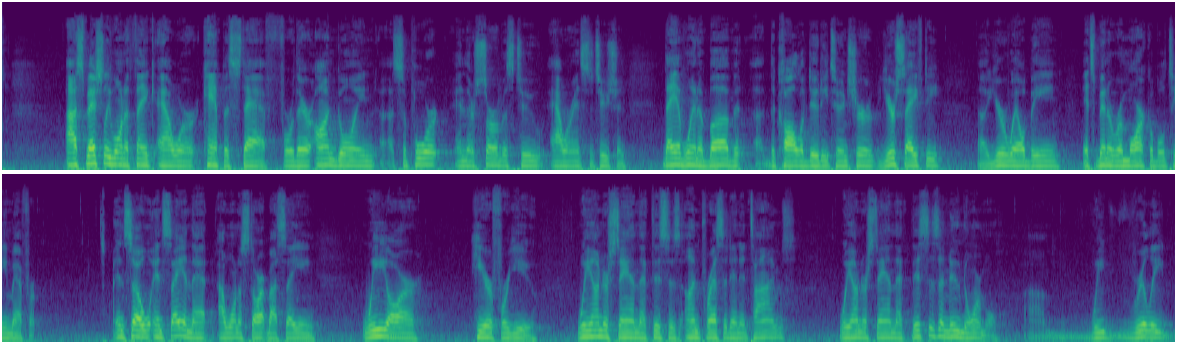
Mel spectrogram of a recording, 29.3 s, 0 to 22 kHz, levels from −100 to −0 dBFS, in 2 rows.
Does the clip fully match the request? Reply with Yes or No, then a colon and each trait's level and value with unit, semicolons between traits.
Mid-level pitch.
No: low, 125 Hz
